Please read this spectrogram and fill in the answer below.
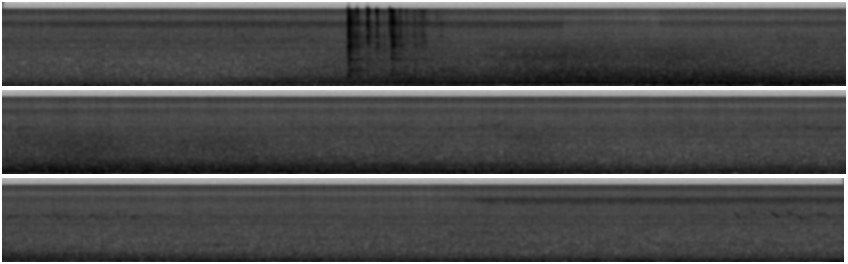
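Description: A passing engine heard from a distance: a low rumble that swells over the first several seconds and fades away again over about fifteen seconds. A brief clatter of clicks comes about three and a half seconds in.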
